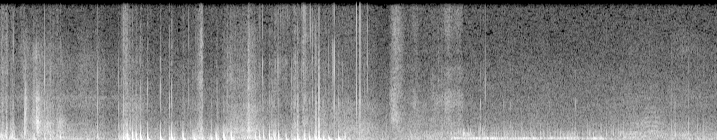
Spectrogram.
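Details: Rough gurgling rumbles with a bubbly, purring burst, then a lower drawn-out growl: loud, intense stomach rumbling (borborygmi) from hunger.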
